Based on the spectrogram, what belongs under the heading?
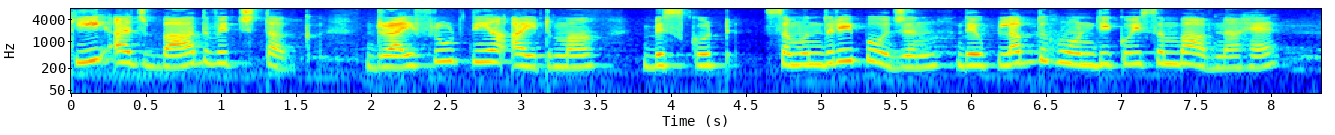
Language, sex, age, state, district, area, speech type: Punjabi, female, 18-30, Punjab, Shaheed Bhagat Singh Nagar, urban, read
